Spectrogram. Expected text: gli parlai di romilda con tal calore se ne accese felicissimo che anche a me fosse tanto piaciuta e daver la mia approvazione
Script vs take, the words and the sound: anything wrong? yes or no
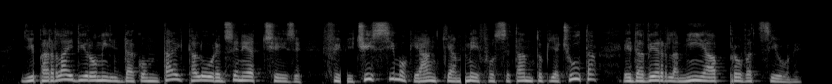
yes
